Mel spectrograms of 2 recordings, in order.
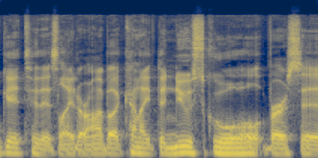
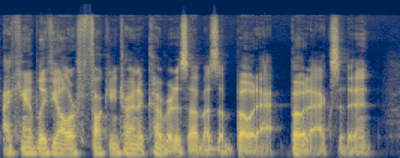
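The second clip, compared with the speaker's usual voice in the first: acted, utterly disgusted outburst; 3 dB quieter than usual. Retelling a film scene: imitating Hooper's profound disgust. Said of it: "his profound disgust when he's like".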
